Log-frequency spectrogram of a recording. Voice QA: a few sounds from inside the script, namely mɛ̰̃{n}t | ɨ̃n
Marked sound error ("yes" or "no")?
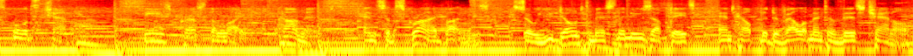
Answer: no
